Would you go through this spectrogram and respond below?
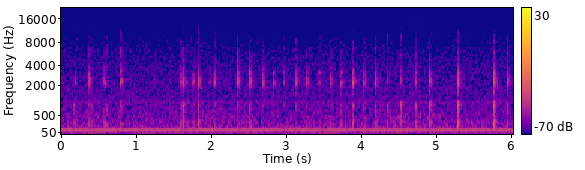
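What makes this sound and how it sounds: Fingernails, kept short, quickly tap the plastic lid of a small white plastic cream jar held in one hand. About two dozen light, dry clicks land in an uneven, rapid patter, each with a bright edge and almost no ring. A steady low hum runs underneath throughout.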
